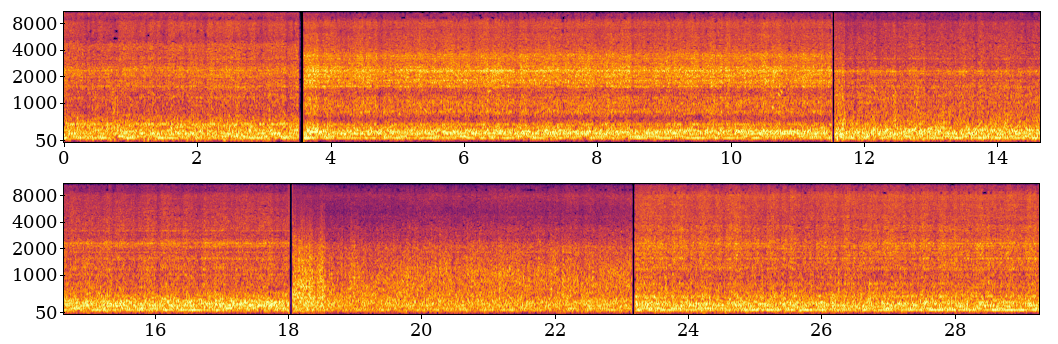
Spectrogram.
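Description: Water churns and rushes past a speeding boat's hull.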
